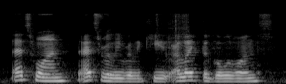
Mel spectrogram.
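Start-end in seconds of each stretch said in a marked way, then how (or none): none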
